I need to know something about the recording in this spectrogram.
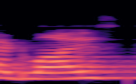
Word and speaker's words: advise: On the other hand, advice with an S is an action verb, meaning to give a suggestion. It has a Z sound. For example, I advise you to study harder.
